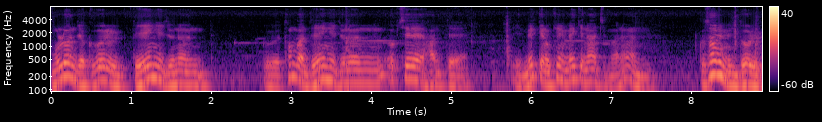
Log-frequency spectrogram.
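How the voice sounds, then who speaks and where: This man has a dark, mellow tone at medium pitch, somewhat breathy. His intonation is lively. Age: 70s. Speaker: motorcycle traveler. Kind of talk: casual conversation.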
